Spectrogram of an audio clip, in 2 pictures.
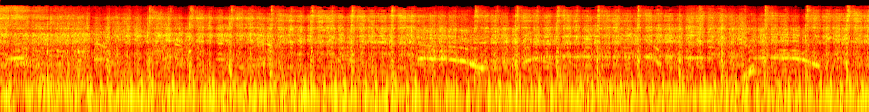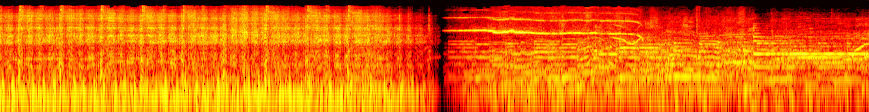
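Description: Live heavy metal band playing at loud volume: distorted electric guitars, bass and drums. About thirteen seconds in it cuts abruptly to another live set, with held guitar notes and a high note sliding down.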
